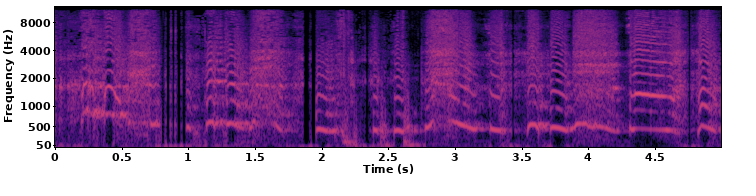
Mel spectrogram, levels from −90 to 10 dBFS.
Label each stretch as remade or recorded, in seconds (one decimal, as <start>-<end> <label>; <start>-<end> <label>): 0.0-5.0 recorded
